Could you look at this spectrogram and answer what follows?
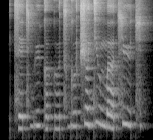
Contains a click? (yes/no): no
